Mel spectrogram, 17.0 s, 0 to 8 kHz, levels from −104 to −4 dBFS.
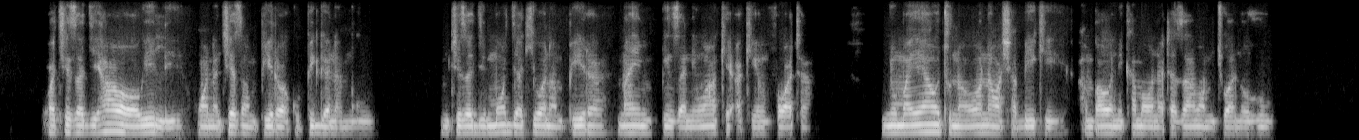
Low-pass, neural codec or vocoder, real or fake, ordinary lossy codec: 7.2 kHz; none; real; Opus, 16 kbps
